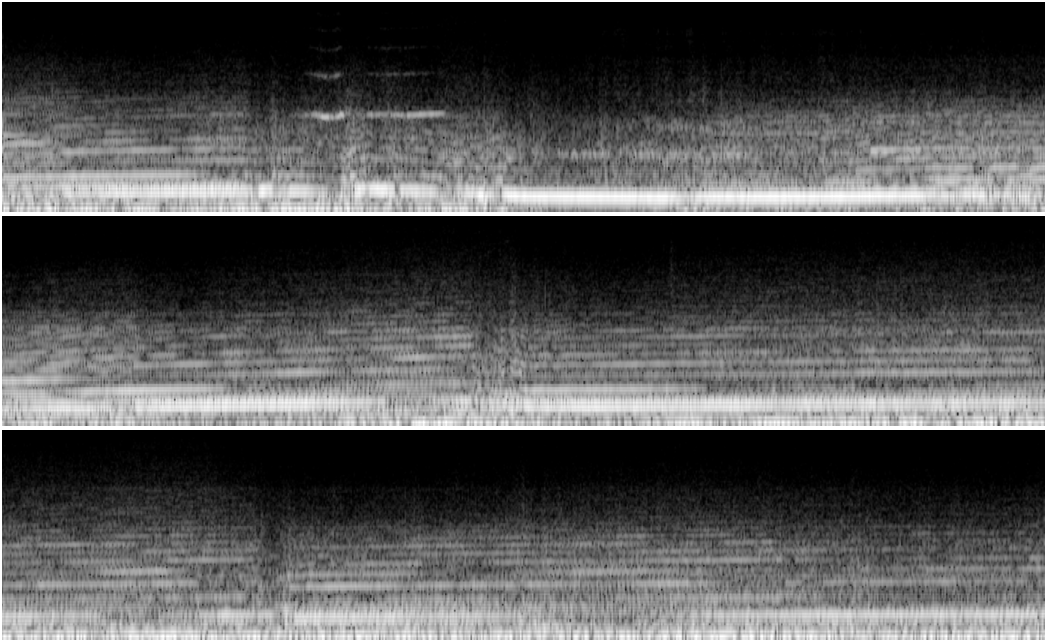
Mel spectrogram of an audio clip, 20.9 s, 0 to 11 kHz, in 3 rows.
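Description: K24 2.4-litre four-cylinder in a K-swapped Honda Civic hatchback, heard from inside the cabin at race pace. Its pitch falls under braking about two seconds in, then climbs under hard acceleration, with upshifts about ten and sixteen seconds in.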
